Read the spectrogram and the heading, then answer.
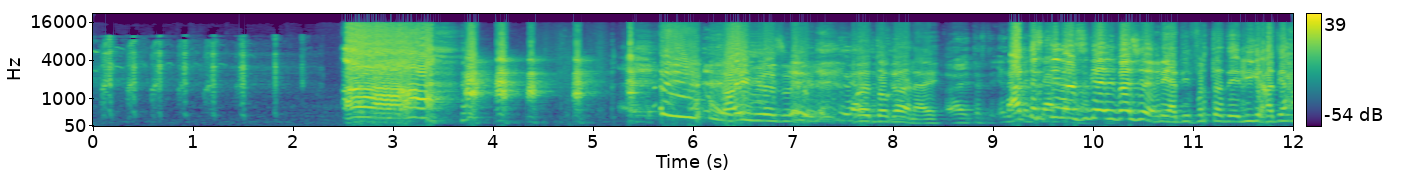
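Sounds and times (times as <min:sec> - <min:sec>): men laughing: 0:00.0 - 0:08.4.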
